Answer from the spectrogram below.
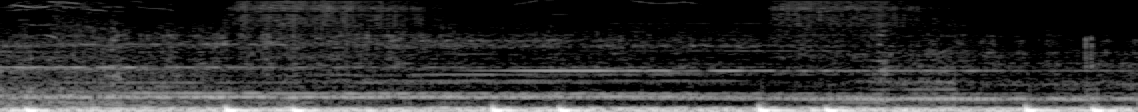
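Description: heartbeat sound effect

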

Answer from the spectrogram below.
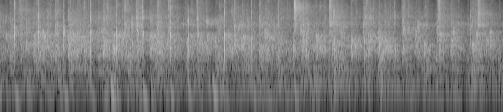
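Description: audience applause

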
